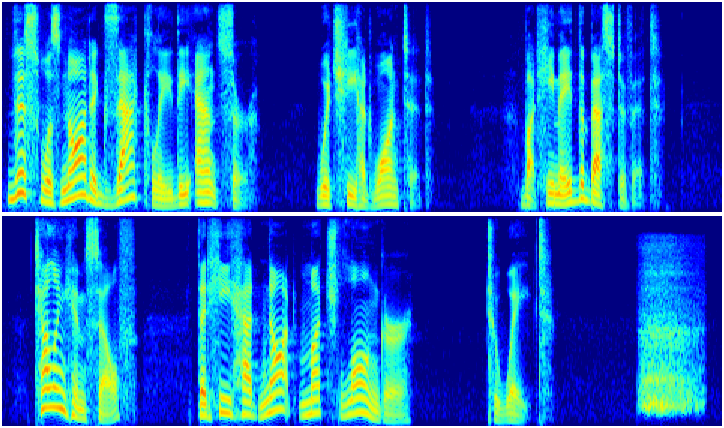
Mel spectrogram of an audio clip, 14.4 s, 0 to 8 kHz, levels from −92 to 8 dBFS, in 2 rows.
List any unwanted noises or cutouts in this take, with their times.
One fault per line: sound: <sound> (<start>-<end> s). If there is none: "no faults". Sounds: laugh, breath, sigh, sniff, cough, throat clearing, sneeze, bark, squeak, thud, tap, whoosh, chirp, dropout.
sound: breath (13.5-14.2 s)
